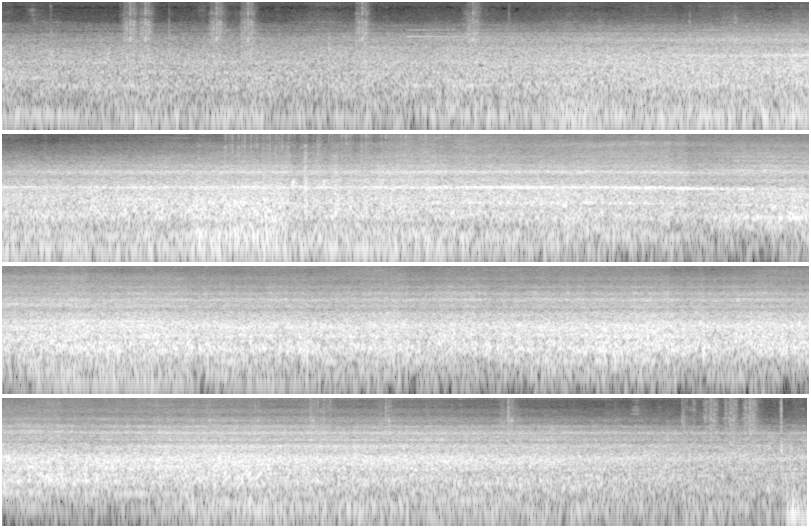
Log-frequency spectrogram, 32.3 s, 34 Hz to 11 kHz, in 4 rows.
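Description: Electric locomotive hauling a rake of unpowered Tobu 500 series Revaty cars past at close range. The rolling noise of wheels on rail builds up over the first ten seconds and stays loud, with a steady high squeal for several seconds around the middle.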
